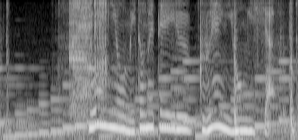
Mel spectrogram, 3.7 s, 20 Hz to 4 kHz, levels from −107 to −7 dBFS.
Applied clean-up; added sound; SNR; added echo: none; Motor vehicle (road); 14 dB; none.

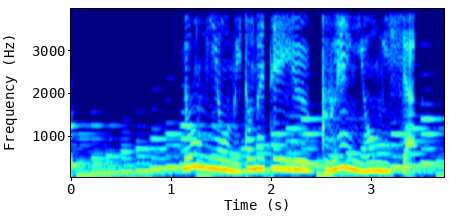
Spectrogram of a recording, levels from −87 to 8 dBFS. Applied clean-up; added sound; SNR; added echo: none; none; none; none.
